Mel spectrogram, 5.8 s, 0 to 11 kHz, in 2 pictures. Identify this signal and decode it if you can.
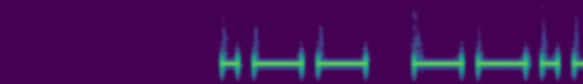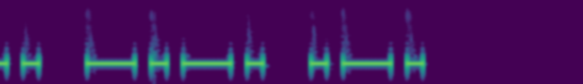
Morse code, heard as a keyed tone, about 18 wpm, 700 Hz. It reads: W7CR
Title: Speed Racing - USA 1x2 Call Signs 15wpm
